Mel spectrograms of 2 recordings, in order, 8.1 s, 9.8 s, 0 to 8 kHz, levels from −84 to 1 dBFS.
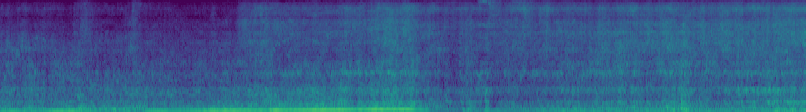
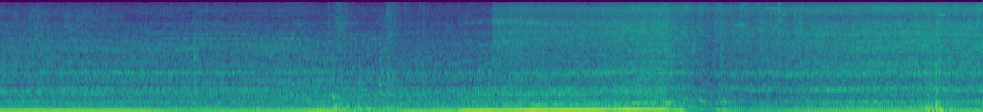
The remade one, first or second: first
